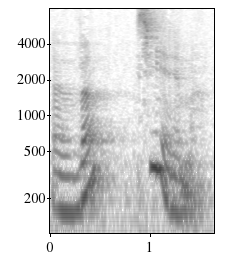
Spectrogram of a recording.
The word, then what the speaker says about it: vingtième: Normalmente, a gente pronuncia van, não se pronuncia nem o G nem o T. Mas aqui, como a gente vai ter uma sílaba nova, vamos ter que pronunciá-la. Então, vai ser vingtième, vingtième.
